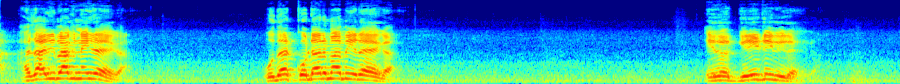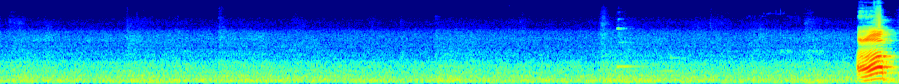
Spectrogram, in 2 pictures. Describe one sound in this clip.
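A middle-aged man speaks forcefully into microphones, in short bursts with long pauses.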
